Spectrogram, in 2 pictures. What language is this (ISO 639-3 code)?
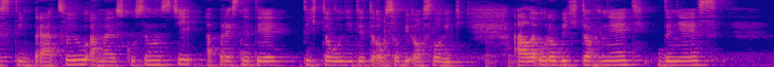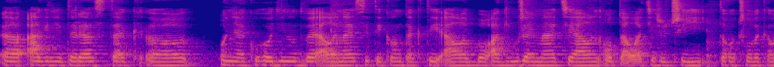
slk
